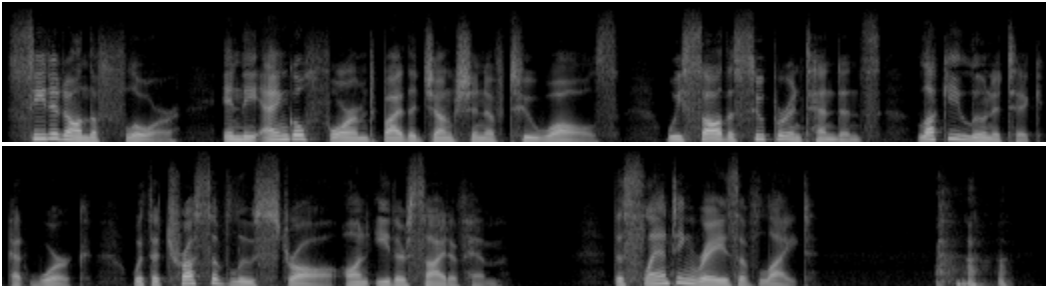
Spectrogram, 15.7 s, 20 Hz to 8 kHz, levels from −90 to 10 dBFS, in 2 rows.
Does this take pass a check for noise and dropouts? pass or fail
fail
